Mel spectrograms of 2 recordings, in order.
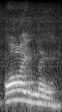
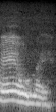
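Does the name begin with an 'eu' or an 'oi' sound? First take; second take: oi; eu. First: The name begins with an 'oi' sound. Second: The name begins with an 'eu' sound. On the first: The speaker calls it right. "É escrito com E, o início, mas pronuncia-se Euler" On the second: The speaker calls it wrong. "e não Euler"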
